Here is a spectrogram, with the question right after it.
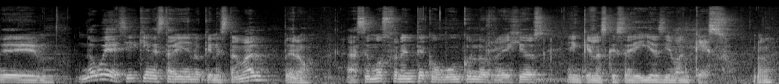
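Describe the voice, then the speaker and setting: A man with a northern Mexican accent speaks at a moderate pace and medium pitch, with ordinary pitch variation and very even loudness. Audible room echo and noticeable background noise are present. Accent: northern Mexican (Sonoran) Spanish. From Mexico, Sonora. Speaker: podcast co-host. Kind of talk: casual chat. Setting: home.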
